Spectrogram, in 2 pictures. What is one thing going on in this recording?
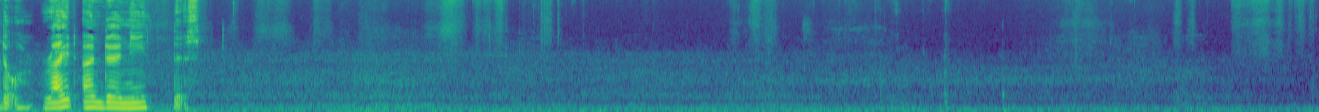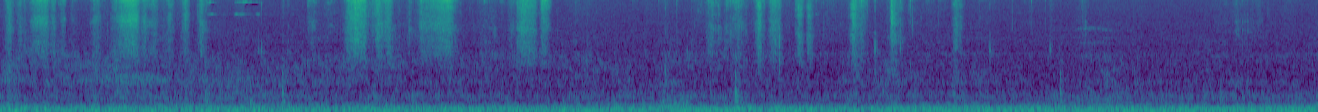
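A brush dabs and strokes softly on paper.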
